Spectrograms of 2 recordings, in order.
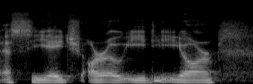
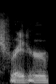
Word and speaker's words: Schroeder: am no it's a it is pronounced schrader but i i never my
